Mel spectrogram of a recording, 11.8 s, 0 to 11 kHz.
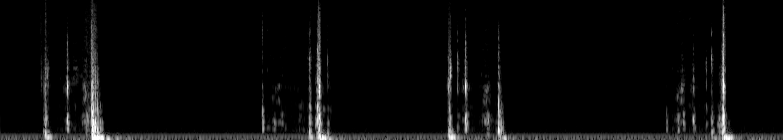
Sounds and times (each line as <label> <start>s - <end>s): glove box 0.6s - 1.8s
glove box 3.8s - 5.1s
glove box 6.6s - 7.7s
glove box 9.9s - 11.2s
